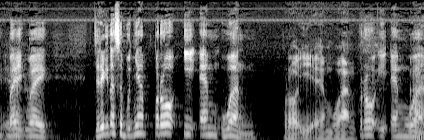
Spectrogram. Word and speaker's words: Pro EM1: Atau disesuaikan dengan lidah kita, Pro M1 boleh juga, Mas Oki. Ya, karena masyarakat bahasa Indonesia ini memang lebih gampang mana yang lebih enak diucapkan, Pro M1.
